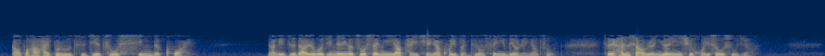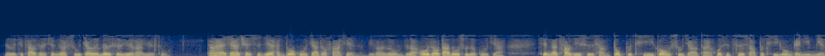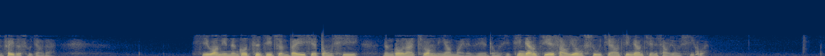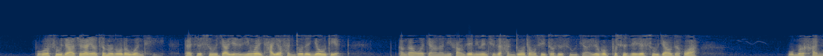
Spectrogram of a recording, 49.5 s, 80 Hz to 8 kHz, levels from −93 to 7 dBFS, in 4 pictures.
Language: Chinese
